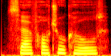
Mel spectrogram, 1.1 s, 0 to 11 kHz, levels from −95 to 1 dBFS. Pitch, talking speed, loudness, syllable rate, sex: 185 Hz, 215 wpm, -17 LUFS, 5.2 syllables/s, female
